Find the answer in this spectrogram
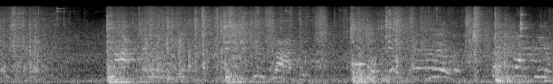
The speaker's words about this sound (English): So a woman in Chattanooga, Tennessee tried to stop a repo man from towing her car, and she got so angry that she started smashing his tow truck with a baseball bat.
